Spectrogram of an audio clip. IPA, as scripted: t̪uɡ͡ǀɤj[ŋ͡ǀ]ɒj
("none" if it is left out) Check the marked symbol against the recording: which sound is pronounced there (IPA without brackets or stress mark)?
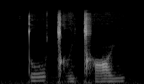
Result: ǀʰ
